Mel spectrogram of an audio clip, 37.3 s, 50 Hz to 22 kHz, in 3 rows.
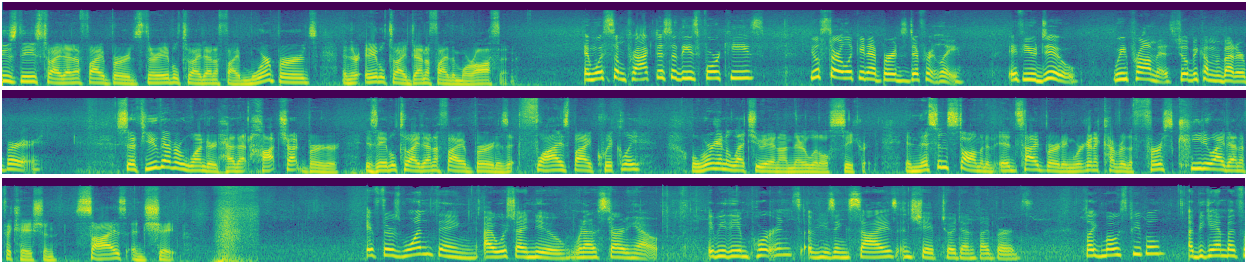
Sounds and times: Speech: 0.0 - 5.2, 5.8 - 12.8, 13.6 - 26.7, 28.6 - 31.4, 32.0 - 37.3.

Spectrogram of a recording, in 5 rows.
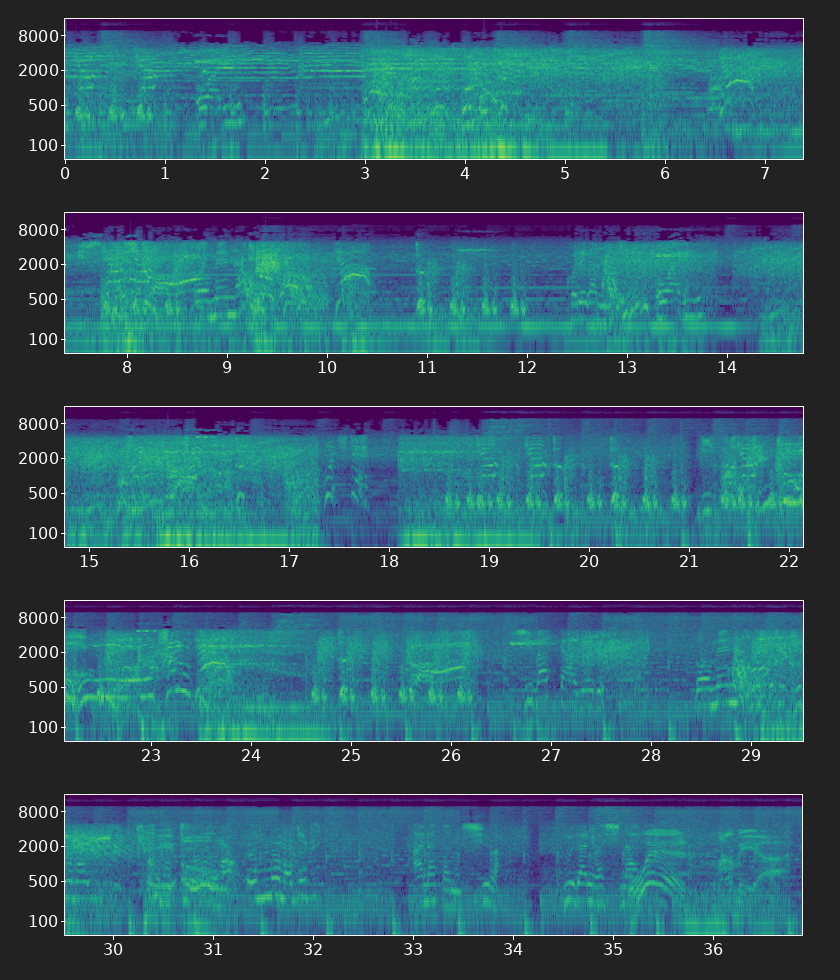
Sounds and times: Music: 0.0 - 36.8
Speech: 0.1 - 1.8, 12.4 - 13.8, 21.1 - 23.8, 28.4 - 32.1, 33.0 - 33.9, 34.5 - 36.8.

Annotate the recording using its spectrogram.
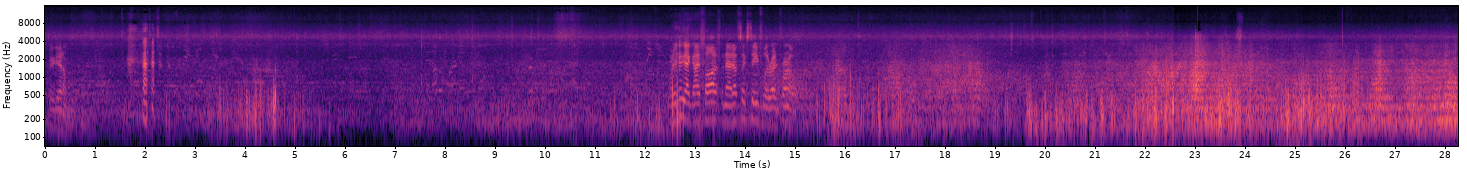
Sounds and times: Aircraft: 0.0 - 28.2.

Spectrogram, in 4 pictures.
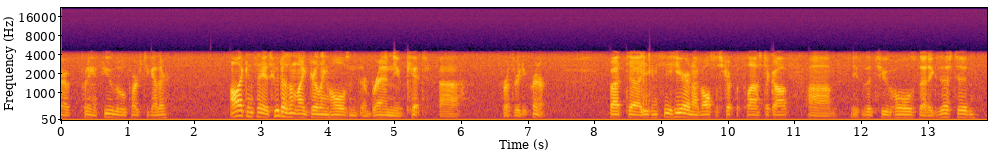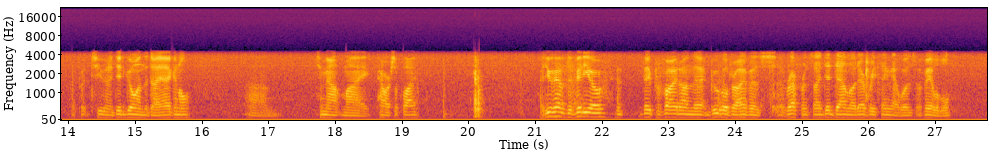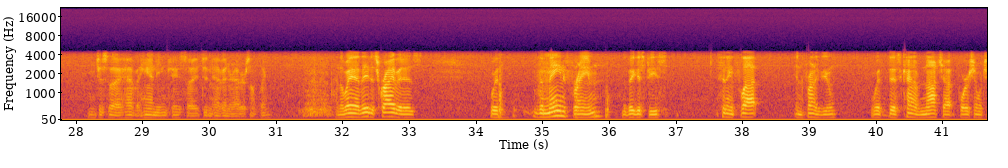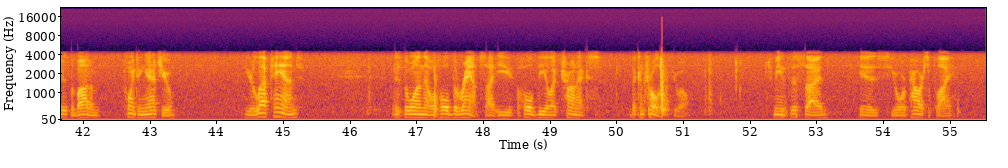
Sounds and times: Speech: 0.0 - 1.7, 2.5 - 7.4, 8.2 - 15.9, 16.6 - 19.4, 21.1 - 27.3, 28.2 - 33.2, 34.2 - 37.0, 37.6 - 43.4, 44.4 - 45.4, 46.6 - 51.2, 52.2 - 55.2.

